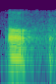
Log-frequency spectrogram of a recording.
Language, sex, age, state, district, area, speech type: Malayalam, male, 18-30, Kerala, Malappuram, rural, conversation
